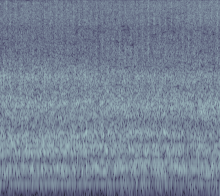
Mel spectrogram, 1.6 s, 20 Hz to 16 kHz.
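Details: 1991–95 Ford Escort LX electric cooling fan forced on by removing the PCM-controlled relay's ground during diagnosis; steady, even whoosh with a low hum and no ticking or rubbing, normal fan operation.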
